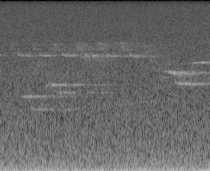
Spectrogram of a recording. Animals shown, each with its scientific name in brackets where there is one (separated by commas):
Wood Thrush (Hylocichla mustelina), Yellow-rumped Warbler (Setophaga coronata)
